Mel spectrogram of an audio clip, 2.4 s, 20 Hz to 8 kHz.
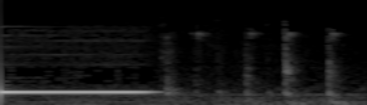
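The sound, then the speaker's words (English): A steady telephone dial tone hums for about a second, then cuts off, followed by several short, evenly spaced keypad tones as the digits of an international number beginning with 011 are dialed. “Yeah, do the 011 thing. Let's try that.”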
